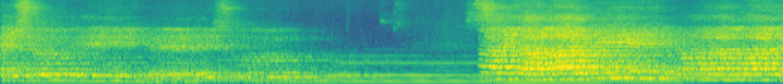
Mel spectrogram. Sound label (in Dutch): Koor mannen Gregoriaans; Ave Maria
